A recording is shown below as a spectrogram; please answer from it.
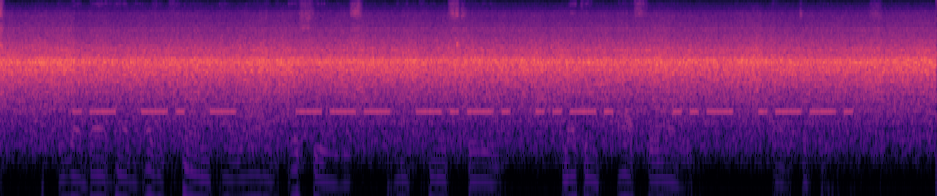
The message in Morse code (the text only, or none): ANT OCF UP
